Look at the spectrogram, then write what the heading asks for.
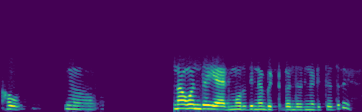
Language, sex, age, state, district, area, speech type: Kannada, female, 60+, Karnataka, Belgaum, rural, conversation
